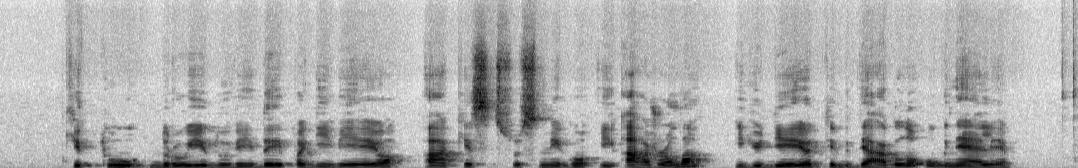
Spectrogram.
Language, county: Lithuanian, Šiauliai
